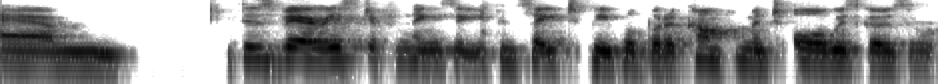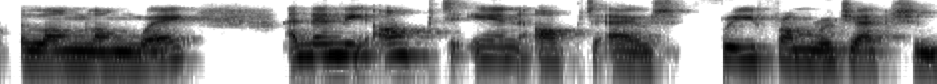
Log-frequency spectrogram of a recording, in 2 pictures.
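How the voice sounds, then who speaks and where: With a slight Irish accent, a woman talks fairly quickly at a fairly low pitch with ordinary variation. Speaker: network marketing team leader. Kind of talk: online training presentation.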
